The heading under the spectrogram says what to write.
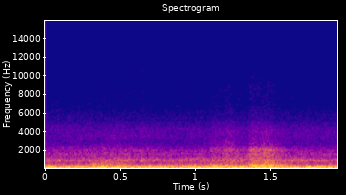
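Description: A steady low rumble of the rapid train Marine Liner No. 40 on the Yosan Line, running from Takamatsu to Okayama, heard from inside the carriage: a continuous droning roar with a faint hiss and slight swelling, no voices.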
